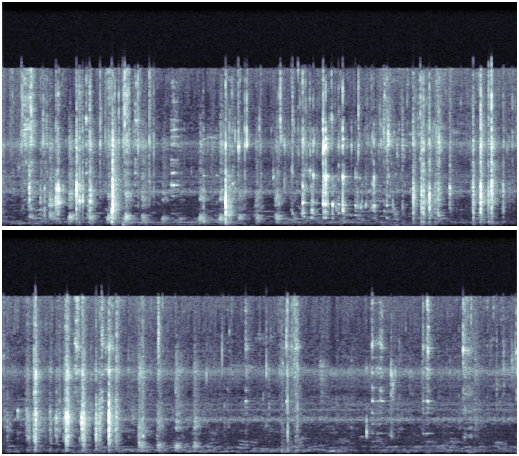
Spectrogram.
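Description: Forks clink and scrape against plates.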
